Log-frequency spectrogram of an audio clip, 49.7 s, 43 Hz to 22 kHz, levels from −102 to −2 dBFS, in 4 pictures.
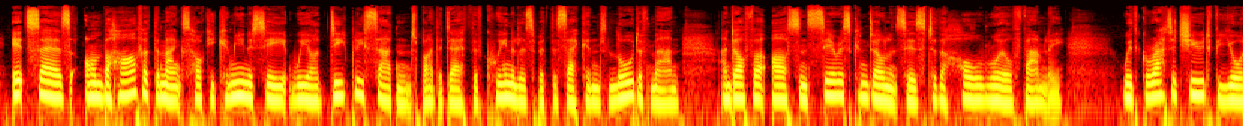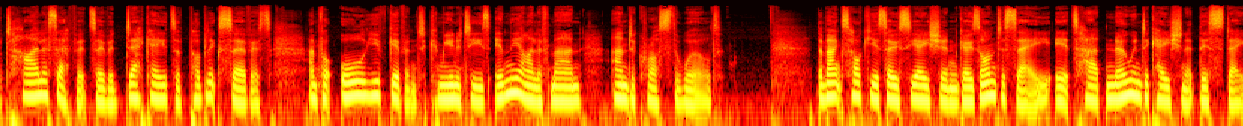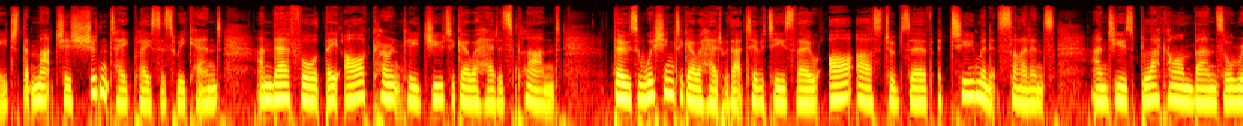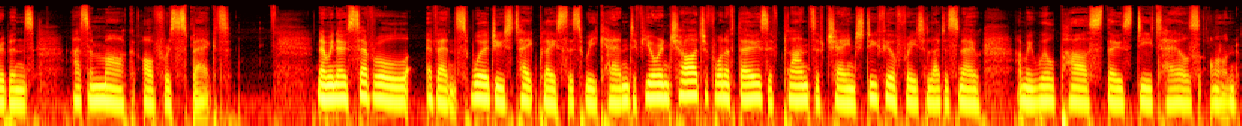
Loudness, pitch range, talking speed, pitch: -23 LUFS, 140-170 Hz, 190 wpm, 155 Hz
